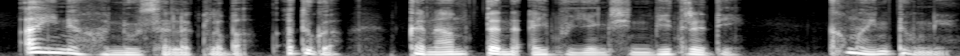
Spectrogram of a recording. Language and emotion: Manipuri, fearful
